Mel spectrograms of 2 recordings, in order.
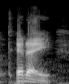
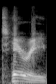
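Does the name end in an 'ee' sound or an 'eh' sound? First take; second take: eh; ee. First: The name ends with an eh sound. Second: The name ends with an ee sound. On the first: The speaker calls it right. "it'd be more Tere" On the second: The speaker calls it wrong. "I made it too much of a Y pronunciation"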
